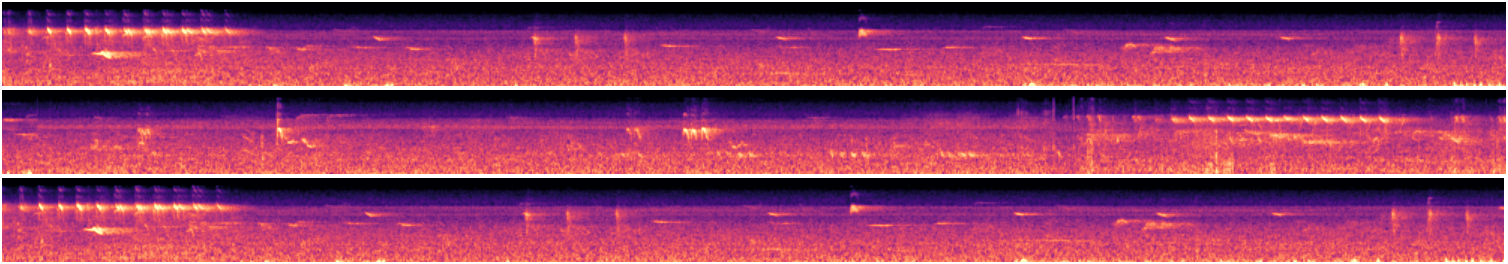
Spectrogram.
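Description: Wild birds calling: scattered short, high chirps and squeaks throughout, with a loud, rapid high-pitched trill twice, right at the start and again past the middle.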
